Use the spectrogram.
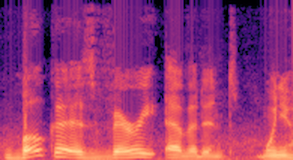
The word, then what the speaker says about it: bokeh: bokeh, but bokeh I believe is the correct pronunciation. Bokeh is very evident when you have a very shallow depth of field.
